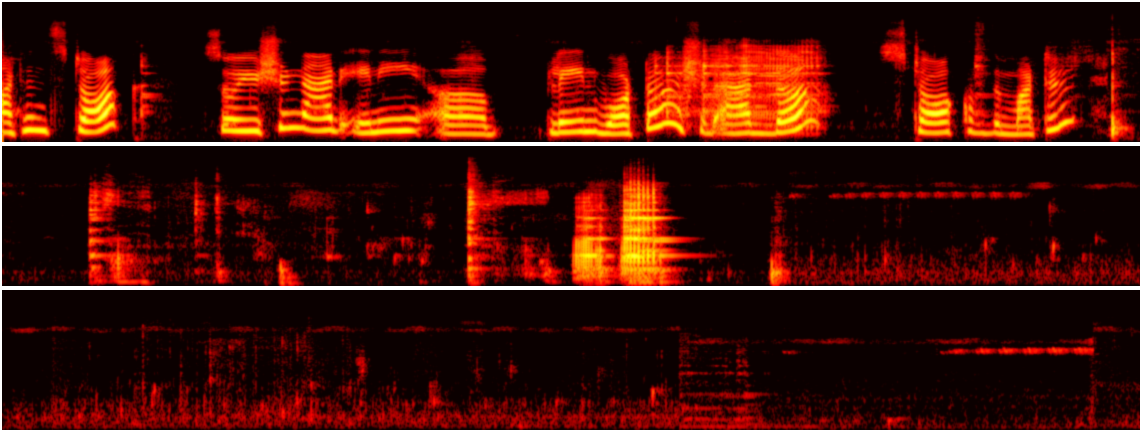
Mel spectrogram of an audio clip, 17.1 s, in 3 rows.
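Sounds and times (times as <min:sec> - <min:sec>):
metal clank: 0:03.3 - 0:04.1, 0:08.0 - 0:09.2
insects trilling: 0:06.1 - 0:17.0.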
